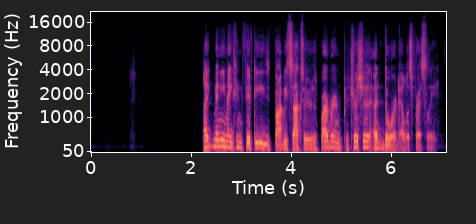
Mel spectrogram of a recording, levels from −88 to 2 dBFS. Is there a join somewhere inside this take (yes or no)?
no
